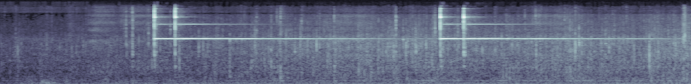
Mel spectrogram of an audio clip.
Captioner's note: rings bell several times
